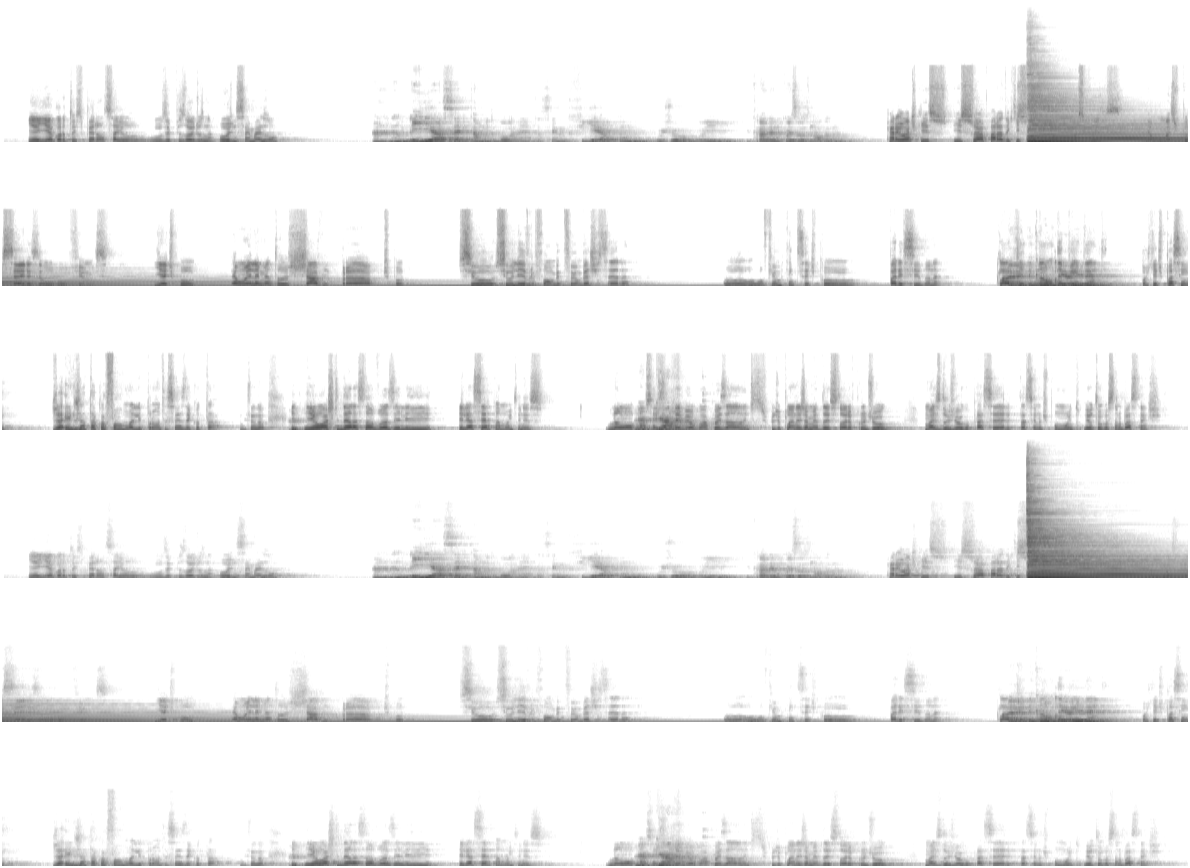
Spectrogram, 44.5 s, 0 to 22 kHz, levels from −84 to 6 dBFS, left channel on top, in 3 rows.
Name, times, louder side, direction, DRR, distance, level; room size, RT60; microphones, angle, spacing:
voice 1, 0.3-3.5 10.2-10.5 11.1-14.0 14.3-16.1 16.7-17.3 17.7-19.9 20.5-22.7 23.8-25.5 25.9-26.6 27.3-28.6 29.1-29.7 30.3-35.0 35.4-36.4 37.2-40.8 41.2-44.1, left 5 dB, 70° left, 17 dB, 0.5 m, -37 dB
voice 2, 4.6-10.5 12.7-12.8 27.4-28.6 33.2-33.4 37.5-38.1, equal, 30° left, 3 dB, 1.6 m, -36 dB
Keyboard (musical), 12.8-23.2, right 2 dB, 65° right, 1.5 m, -32 dB
23.0 x 9.4 x 5.8 m, 1.3 s
head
